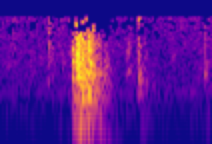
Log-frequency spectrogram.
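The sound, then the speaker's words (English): Door being shut with a single short, dull thud, moderately loud, followed by a couple of faint small knocks. “I've got to shut the door.”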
